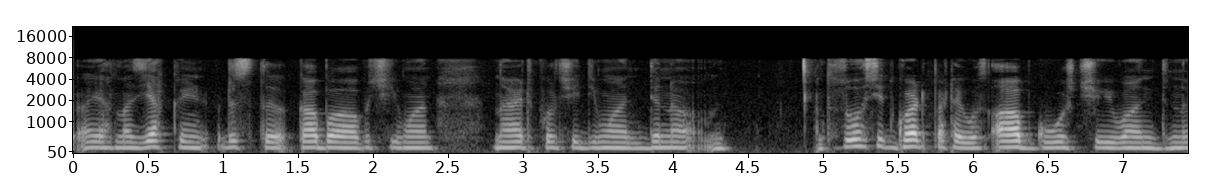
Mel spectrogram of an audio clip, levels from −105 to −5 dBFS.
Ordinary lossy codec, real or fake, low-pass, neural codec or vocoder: none; real; none; none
